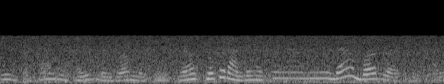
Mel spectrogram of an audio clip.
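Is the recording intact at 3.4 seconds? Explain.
Yes, the audio is intact at 3.4 seconds, with no dropout, click or other fault at that moment.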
